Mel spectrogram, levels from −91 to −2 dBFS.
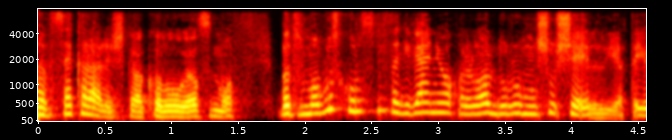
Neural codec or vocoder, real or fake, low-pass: codec, 16 kHz in and 24 kHz out, 0.4 kbps, LongCat-Audio-Codec, fine tuned four codebook decoder; fake; 7.2 kHz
